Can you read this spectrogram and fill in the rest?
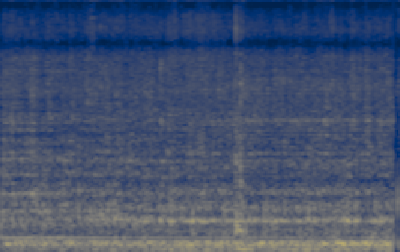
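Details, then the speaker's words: Drain-and-spin cycle on a GE stackable washer that wouldn't drain: lid lock engages (red light), then a steady, low, even motor hum with no knocking or grinding as it drains and spins normally; lid switch had broken from an unbalanced rug load. "So it got the right signal it was looking for. Now it should start draining and spinning."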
